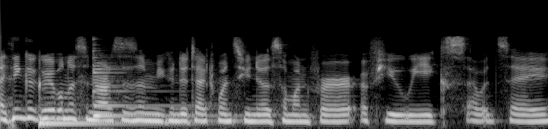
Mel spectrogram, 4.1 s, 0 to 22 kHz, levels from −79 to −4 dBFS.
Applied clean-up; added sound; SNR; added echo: none; Bowed string instrument + Plucked string instrument; 7 dB; none.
